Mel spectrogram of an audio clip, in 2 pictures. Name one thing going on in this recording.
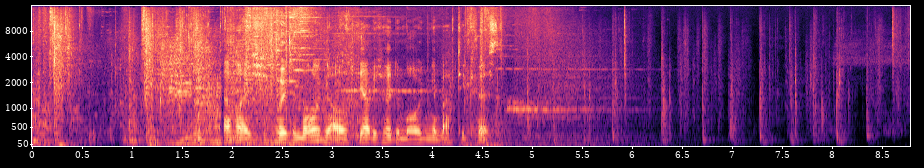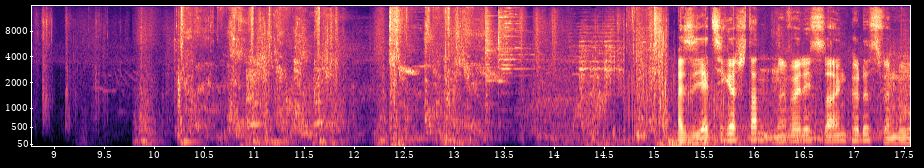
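Magic blasts crackle and strike during a fight.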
